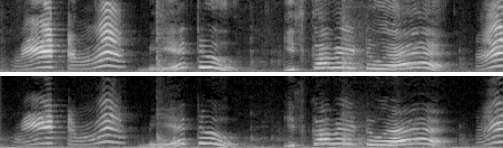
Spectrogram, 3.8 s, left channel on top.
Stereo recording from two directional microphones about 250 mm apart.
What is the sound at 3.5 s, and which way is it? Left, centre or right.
Hiccup, left.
